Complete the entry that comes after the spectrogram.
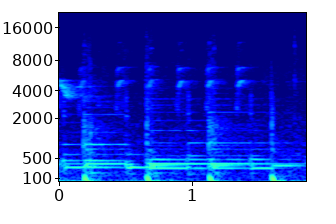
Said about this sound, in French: Vous entendez, c'est le chant des oiseaux. Et oui, on est le printemps. Et ça fait trop du bien.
